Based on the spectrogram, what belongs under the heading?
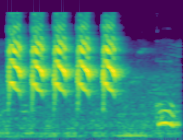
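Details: Pet parrot indoors giving five loud, harsh, ringing chirps in quick succession, about three per second, then a brief softer sound at the end; quiet room otherwise.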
